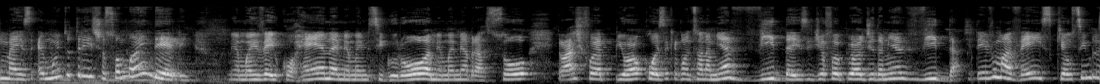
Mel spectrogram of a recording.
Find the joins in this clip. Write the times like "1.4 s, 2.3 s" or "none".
2.4 s, 9.8 s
